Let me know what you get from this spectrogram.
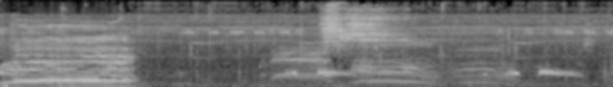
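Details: Dozens of cows on a grassy pasture: one loud, long moo opens, then several quieter, wavering moos follow at intervals of about a second, over a low background hum.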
